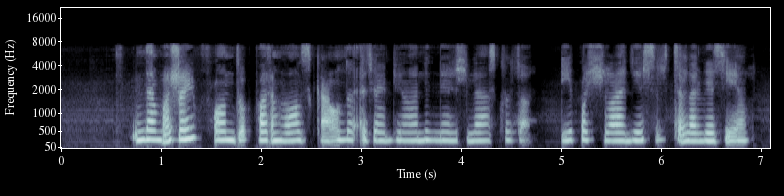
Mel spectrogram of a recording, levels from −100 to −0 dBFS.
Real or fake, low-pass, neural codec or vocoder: fake; 7.2 kHz; codec, 16 kHz in and 24 kHz out, 0.6 kbps, FireRedTTS-2 codec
